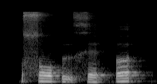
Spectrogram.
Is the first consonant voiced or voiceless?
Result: voiceless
